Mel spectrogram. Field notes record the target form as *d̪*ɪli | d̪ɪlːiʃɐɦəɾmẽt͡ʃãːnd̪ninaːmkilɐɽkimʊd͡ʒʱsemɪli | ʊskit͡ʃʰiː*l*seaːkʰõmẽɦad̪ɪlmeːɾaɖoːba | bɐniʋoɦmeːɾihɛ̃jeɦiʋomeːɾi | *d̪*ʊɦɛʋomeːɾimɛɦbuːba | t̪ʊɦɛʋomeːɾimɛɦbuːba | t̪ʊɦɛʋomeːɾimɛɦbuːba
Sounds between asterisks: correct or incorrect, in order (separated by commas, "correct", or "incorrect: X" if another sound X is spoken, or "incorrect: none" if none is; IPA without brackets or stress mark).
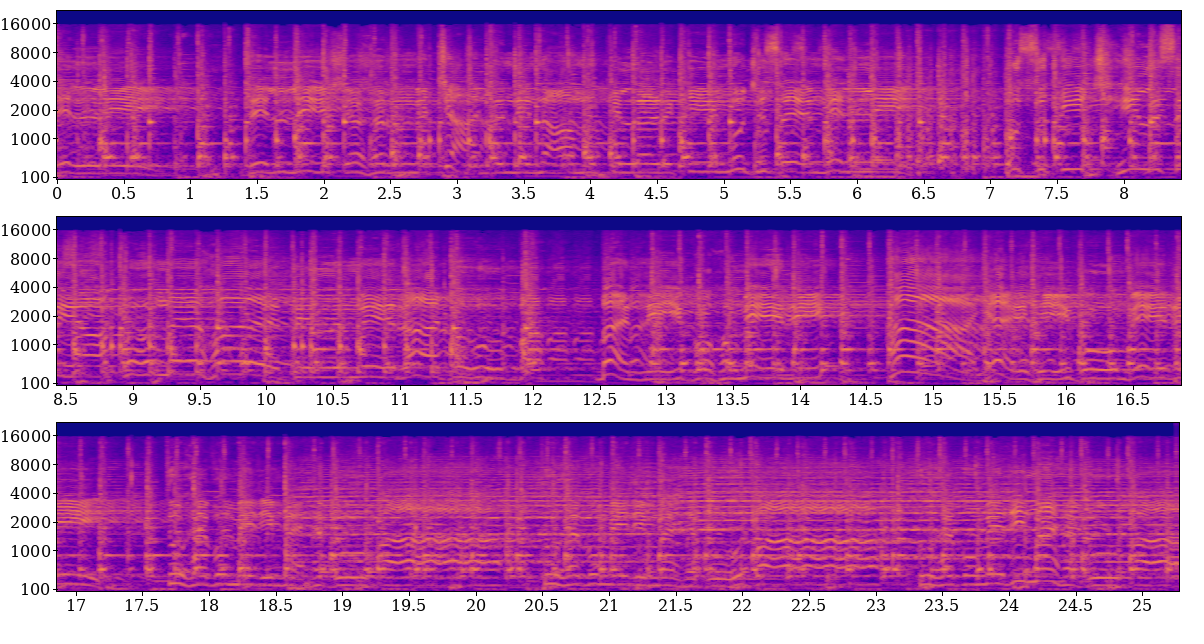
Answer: correct, correct, incorrect: t̪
